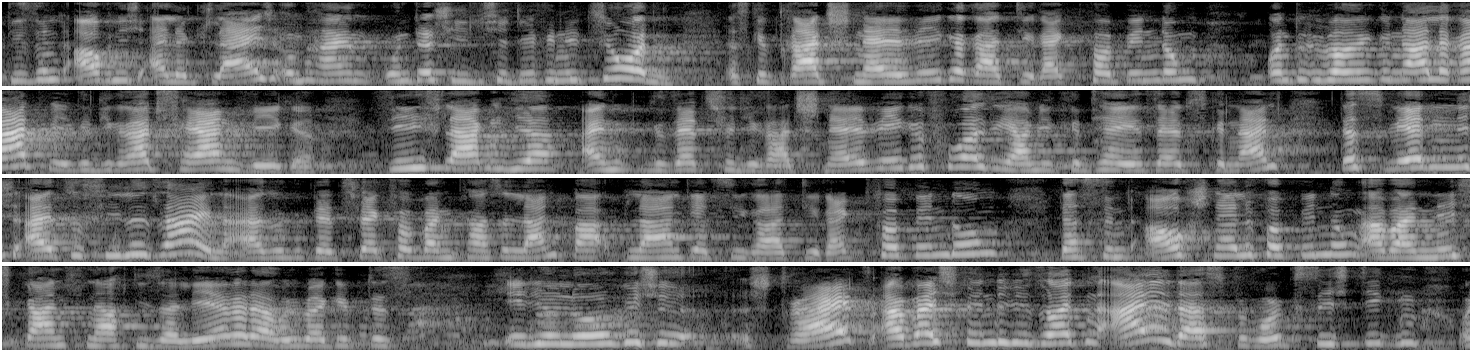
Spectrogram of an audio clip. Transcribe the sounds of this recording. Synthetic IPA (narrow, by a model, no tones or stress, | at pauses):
d̥iːzɪntʔa̰ʊxnɪçtʔaləɡlaɪçʊmhaːbm̩ʔʊntɐʃiːtlɪçədefinit͡sjoːnən | ʔɛsɡ̥iːp̚tʁaːtʃnɛlveːɡəʁaːt̚d̥iʁɛk̚tfɛɐbɪndʊŋ | ʔʊntyːbɐʁeɡjonaːləʁaːtv̥eːɡədiːʁaːtfɛɐnveːɡə | z̥iːʃlaːɡŋ̩ɦiːɐʔaɪnɡəzɛt͡sfyːɐdiːʁaːtʃnɛlveːɡəfoːɐziːhaːbmdiːkʁ̥itʰeːʁjənzɛlpst̚ɡ̥ənant | d̥asv̥eːɐdn̩nɪçtʔalt͡sufiːləzaɪnʔa̰lzodeːɐt͡sv̥ɛkfɛɐbant̚kʰasəlant̚pl̥aːntjɛt͡std̥iːʁaːt̚d̥iʁɛk̚tfɛɐbɪndʊŋə | d̥asz̥ɪntʔaʊxʃnɛləfɛɐbɪndʊŋənʔaːbɐnɪçtɡ̥ant͡snaːχd̥iːzɐleːʁədaʁyːbɐɡiːp̚tɛs | ʔideoloːɡɪʃə | ʃtʁ̥aɪt͡sʔaːbɐɪçfɪndəviːɐzɔltn̩ʔalədasb̥əʁʏkz̥ɪçtɪɡŋ̩ʔʊ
